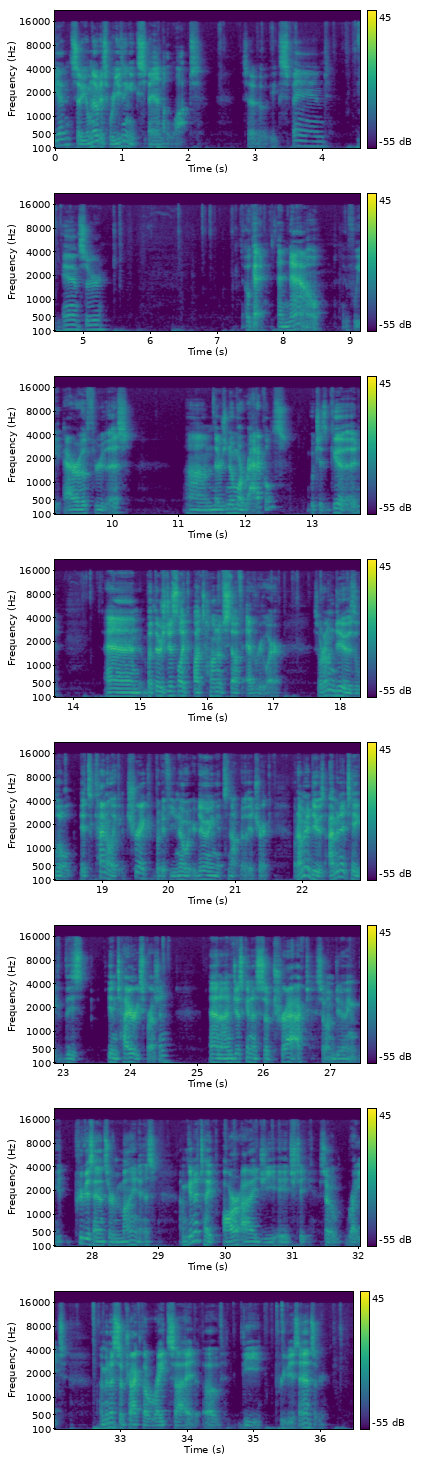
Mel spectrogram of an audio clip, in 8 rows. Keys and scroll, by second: 1.6 Menu, 2.1 3, 3.0 Down, 3.5 Return, 4.2-5.1 typing, 5.4 Return, 7.1 Up, 7.5 Left, 7.9 Right, 15.5 Down, 17.2 Up, 17.8 Left, 18.3 Down, 24.5 -, 25.6 Return, 29.8-31.5 typing, 32.6 (, 35.0-36.0 typing, 36.2 Return.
